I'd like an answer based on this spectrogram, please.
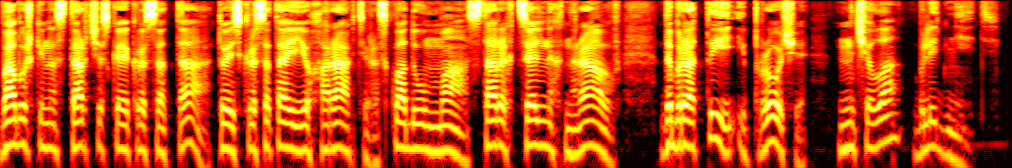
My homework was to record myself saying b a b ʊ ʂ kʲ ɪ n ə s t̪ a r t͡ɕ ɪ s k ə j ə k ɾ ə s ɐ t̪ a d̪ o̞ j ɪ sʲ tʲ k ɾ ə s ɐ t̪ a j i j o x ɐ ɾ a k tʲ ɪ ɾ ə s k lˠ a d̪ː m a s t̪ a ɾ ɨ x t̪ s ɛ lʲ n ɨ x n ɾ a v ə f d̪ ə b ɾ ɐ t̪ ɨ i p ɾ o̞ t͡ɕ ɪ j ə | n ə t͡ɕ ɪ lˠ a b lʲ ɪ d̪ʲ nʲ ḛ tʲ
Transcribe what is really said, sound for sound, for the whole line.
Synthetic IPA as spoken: b a b ʊ ʂ kʲ ɪ n ə s t̪ a r t͡ɕ ɪ s k ə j ə k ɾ ə s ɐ t̪ a t̪ o̞ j ɪ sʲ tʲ k ɾ ə s ɐ t̪ a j ɪ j o x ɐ ɾ a k tʲ ɪ ɾ ə s k lˠ a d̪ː m a s t̪ a ɾ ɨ x t̪ s ɛ lʲ n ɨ x n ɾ a v ə f d̪ ə b ɾ ɐ t̪ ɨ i p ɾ o̞ t͡ɕ ɪ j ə | n ə t͡ɕ ɪ lˠ a b lʲ ɪ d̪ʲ nʲ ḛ tʲ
